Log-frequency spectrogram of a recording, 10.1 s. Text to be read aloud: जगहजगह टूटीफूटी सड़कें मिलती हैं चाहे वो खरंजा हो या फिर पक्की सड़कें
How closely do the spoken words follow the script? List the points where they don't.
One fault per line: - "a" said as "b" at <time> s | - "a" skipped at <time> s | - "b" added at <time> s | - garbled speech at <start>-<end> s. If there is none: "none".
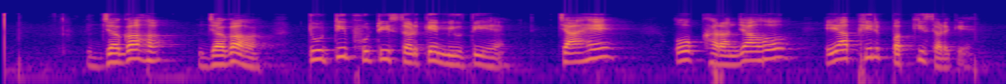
none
